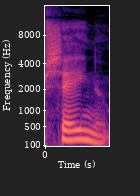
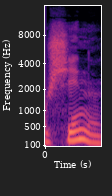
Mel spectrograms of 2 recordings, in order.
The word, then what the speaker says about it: Shein: Je parle bien sûr de ce moment où Facebook, ce saligo, nous affiche une pub Shein ou Shein, ça dépend de ton degré de fashionista et de prononciation.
